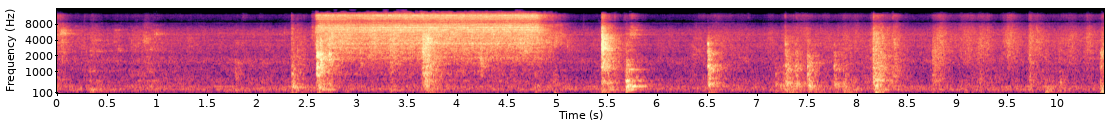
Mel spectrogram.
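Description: Kitchen tap running into a stainless steel sink as hands are rinsed, for about two seconds a little way in. After it shuts off come a string of short knocks, clicks and paper handling as a paper towel is taken from the roll to dry the hands.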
